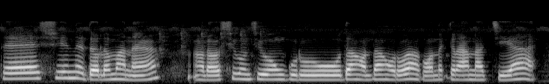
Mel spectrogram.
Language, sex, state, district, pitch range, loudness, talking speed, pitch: Chakma, female, Tripura, Dhalai, 215-245 Hz, -15 LUFS, 165 wpm, 225 Hz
